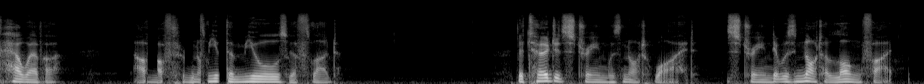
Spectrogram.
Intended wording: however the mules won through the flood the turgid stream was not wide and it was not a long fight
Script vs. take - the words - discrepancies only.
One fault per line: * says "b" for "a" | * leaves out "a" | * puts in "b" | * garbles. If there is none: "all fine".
* garbles
* leaves out "won through"
* says "stream" for "and"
